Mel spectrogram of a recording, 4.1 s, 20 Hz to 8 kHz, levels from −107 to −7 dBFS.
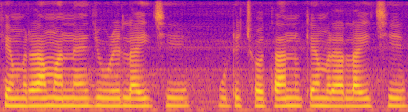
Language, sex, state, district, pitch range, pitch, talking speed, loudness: Odia, female, Odisha, Sambalpur, 190-200 Hz, 195 Hz, 115 wpm, -17 LUFS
